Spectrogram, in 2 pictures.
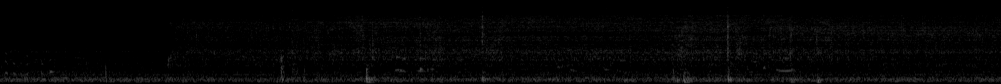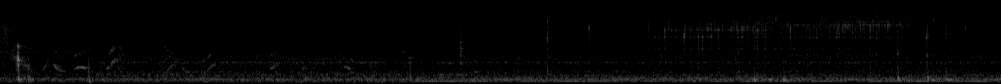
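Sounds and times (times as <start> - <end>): chicken sizzling in oil: 1.7 - 10.1, 15.6 - 20.0.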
